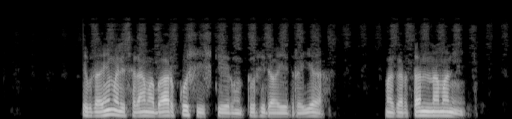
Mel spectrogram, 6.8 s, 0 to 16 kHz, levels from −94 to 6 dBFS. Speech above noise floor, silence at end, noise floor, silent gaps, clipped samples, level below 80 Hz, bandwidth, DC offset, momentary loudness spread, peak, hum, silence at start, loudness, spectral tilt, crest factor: 66 dB; 0.65 s; -87 dBFS; none; under 0.1%; -60 dBFS; 7.4 kHz; under 0.1%; 9 LU; -4 dBFS; none; 1.1 s; -21 LUFS; -9.5 dB/octave; 18 dB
